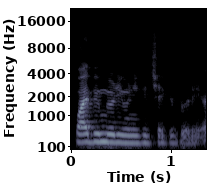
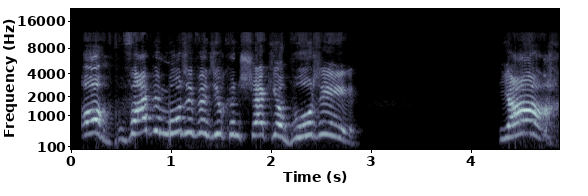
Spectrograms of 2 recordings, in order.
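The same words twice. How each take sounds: First: Said in the usual way. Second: High, hammed-up German accent. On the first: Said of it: "Hold on, gathering myself". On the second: Shown as a demonstration. Contestant attempting the given phrase, shaky-grasp German accent. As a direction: put on a comic German accent, pitched up.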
